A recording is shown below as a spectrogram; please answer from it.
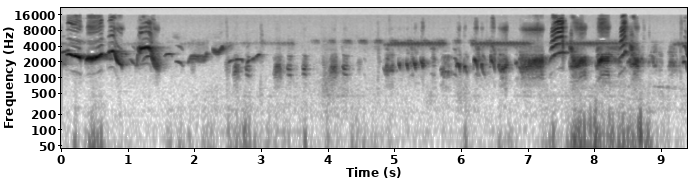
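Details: Caged Chinese hwamei in new plumage, starting with loud swooping whistles, then a softer stretch of rapid stuttered notes, finishing with louder varied phrases over faint knocks.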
